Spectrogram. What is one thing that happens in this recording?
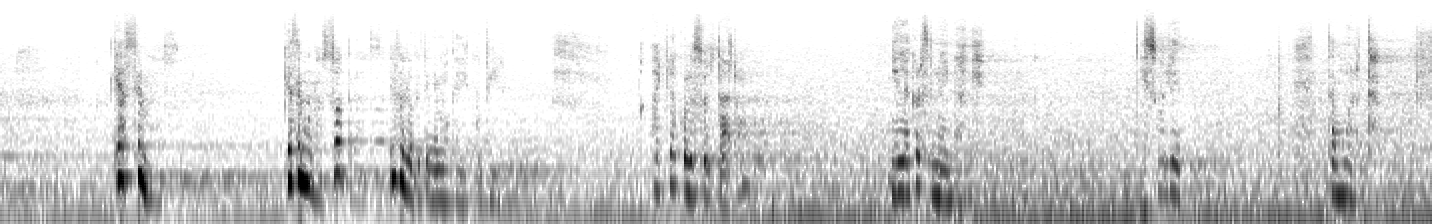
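A woman speaks calmly and gently close by.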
